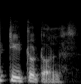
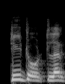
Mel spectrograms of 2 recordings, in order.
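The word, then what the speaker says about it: teetotaler: तो आई एम ए टीटो टॉलर, real टीटो टॉलर। टी टोटलर कहते हैं, हम टीटो टॉलर कहते हैं, हमारा अपना अलग है प्रोनाउंसिएशन।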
